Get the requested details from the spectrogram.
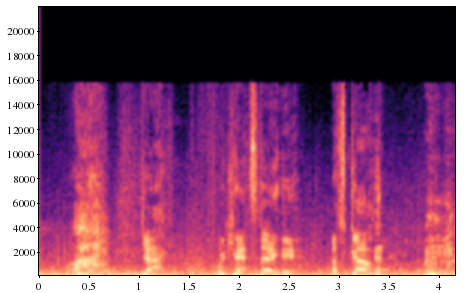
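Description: A young man shouts urgently to another.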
